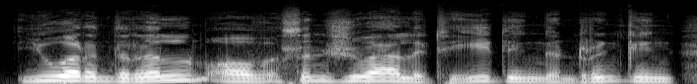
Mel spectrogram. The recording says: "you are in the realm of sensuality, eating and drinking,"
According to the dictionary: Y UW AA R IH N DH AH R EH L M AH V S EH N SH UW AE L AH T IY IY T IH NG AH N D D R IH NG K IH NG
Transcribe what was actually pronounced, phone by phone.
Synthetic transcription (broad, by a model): Y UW AA R IH N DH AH R EH L M AH V S EH N SH UW AE L AH T IY IY T IH NG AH N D D R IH NG K IH NG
